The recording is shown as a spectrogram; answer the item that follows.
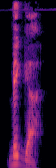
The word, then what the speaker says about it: Mingua: Way, did I tell you that the pronunciation of that jerky was Minga? – Minga. – Yeah, there's a U in it, but they call it Minga.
